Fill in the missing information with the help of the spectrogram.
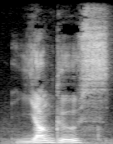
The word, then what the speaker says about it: Yungoos: So, um, Young Goose is that even how you say it? Young. I don't even know how do you say its name. Its name is um, Yungoos.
